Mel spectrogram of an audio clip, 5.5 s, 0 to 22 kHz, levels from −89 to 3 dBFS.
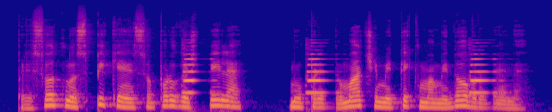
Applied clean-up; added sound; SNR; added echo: neural mask model RNNoise.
